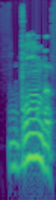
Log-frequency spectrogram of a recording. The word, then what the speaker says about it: bomb: n b par contre niveau de prononciation vous allez dire bon vous allez pas prononcé le bernardin d'accord on fait attention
